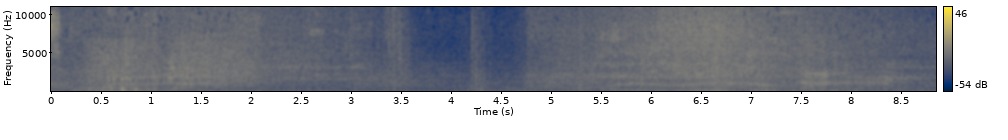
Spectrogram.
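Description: A car in Resident Evil 2 Remake pulls away, its engine revving and tires squealing as it accelerates, then rumbling onward with rising and falling engine pitch amid game ambience.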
